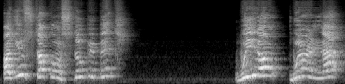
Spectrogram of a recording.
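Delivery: rising, exasperated clapback; incredulous, rising rant; heated retort. Real, not acted. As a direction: snap back at them, fed up. Angry retort to those people.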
